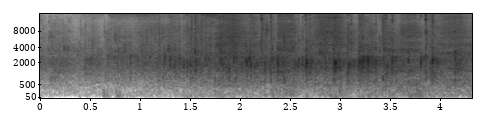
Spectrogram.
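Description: A crowd applauds steadily, a dense wash of many hands clapping that swells slightly louder partway through and keeps going without any voices over it.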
